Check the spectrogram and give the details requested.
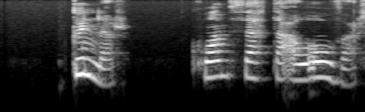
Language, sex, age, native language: Icelandic, female, 10, Icelandic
